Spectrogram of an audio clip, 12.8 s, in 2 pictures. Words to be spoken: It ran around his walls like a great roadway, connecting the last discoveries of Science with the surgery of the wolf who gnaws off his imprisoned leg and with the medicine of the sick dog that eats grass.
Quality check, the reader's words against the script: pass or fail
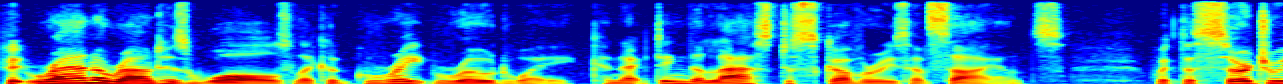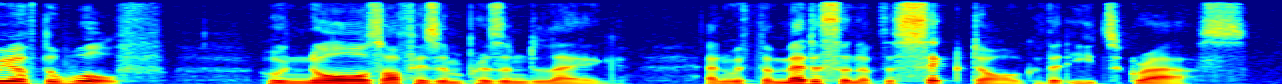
pass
